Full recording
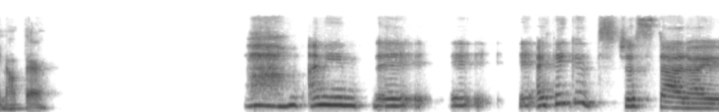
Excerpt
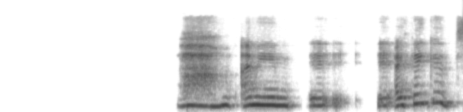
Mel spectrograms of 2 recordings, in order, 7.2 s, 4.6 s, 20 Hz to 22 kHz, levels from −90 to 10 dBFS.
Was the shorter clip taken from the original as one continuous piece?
no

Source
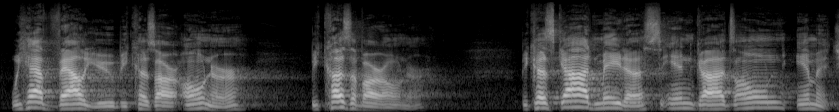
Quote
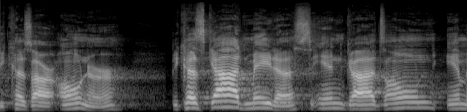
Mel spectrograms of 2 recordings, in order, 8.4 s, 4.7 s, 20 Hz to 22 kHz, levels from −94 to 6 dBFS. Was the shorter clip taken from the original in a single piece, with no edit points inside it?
no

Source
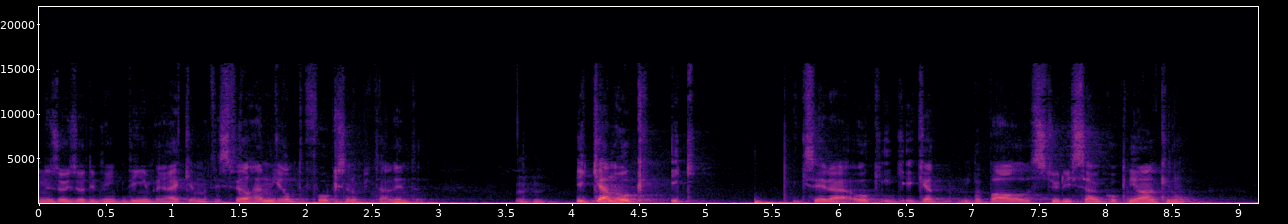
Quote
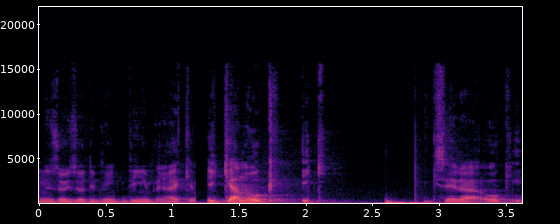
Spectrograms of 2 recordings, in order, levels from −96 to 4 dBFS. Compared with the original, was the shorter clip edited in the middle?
yes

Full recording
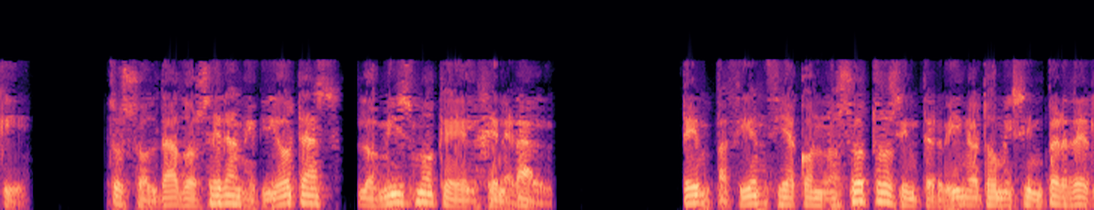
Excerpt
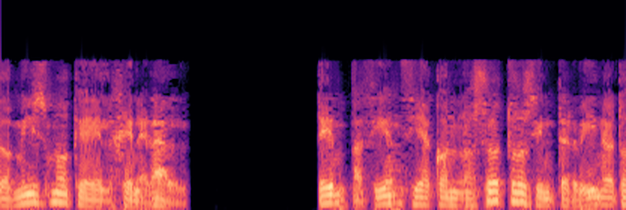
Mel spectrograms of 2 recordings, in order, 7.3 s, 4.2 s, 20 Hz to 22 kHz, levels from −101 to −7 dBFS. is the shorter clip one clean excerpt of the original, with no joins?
yes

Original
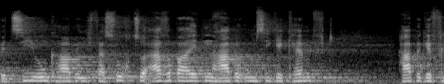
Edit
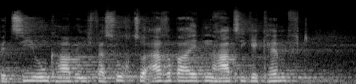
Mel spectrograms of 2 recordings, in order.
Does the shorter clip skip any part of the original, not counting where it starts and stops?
yes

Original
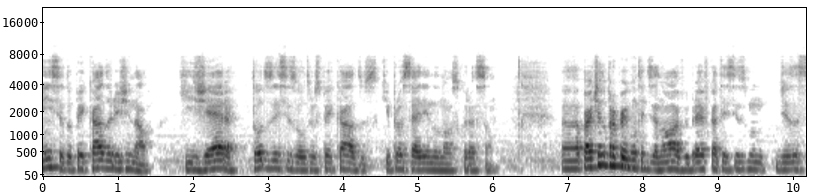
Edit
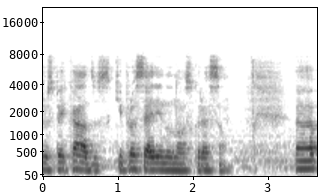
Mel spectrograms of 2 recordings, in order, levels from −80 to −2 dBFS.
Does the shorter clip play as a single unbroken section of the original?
yes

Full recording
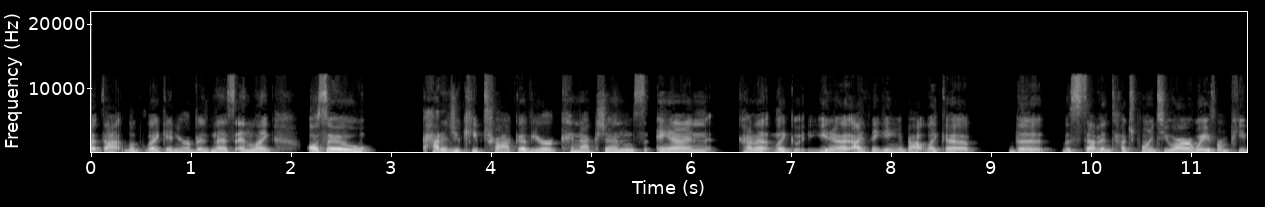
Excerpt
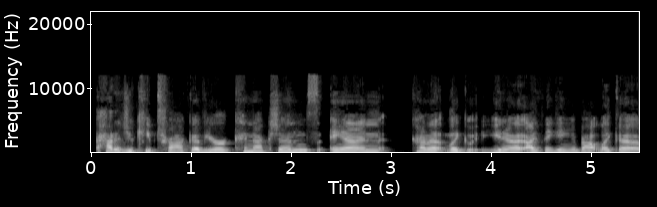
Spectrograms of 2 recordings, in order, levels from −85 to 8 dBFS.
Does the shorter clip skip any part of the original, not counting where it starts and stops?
no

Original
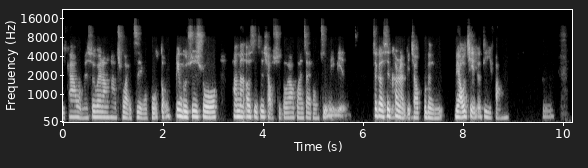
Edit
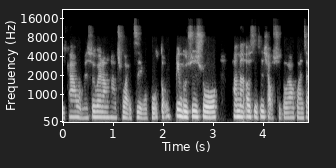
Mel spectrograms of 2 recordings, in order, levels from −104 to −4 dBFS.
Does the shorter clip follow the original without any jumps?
yes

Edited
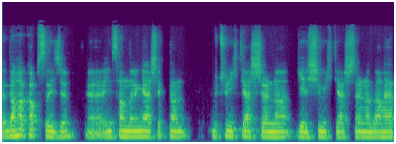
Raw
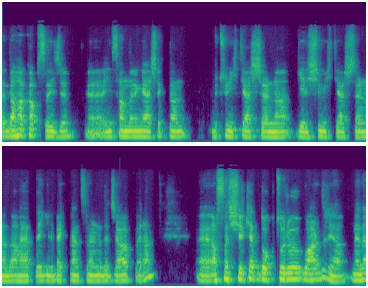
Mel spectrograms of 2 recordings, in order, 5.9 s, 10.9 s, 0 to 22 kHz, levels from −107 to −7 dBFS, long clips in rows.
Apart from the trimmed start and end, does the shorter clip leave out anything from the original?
no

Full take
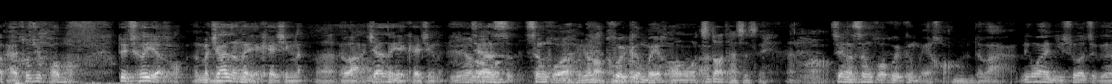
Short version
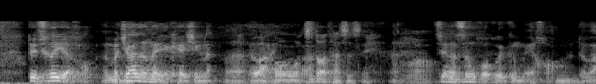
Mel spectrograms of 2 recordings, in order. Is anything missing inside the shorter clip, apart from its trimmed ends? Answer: yes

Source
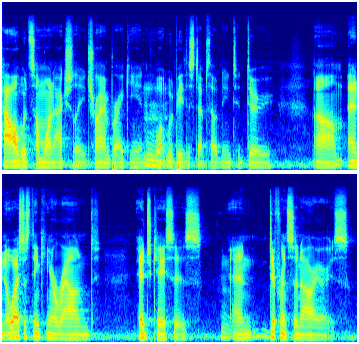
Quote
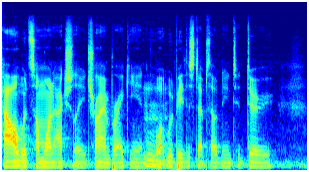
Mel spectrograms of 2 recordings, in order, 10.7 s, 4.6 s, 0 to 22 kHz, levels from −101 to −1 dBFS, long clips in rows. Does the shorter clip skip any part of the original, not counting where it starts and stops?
no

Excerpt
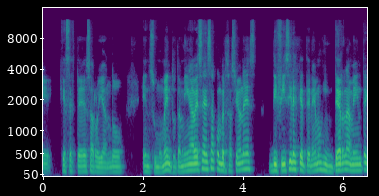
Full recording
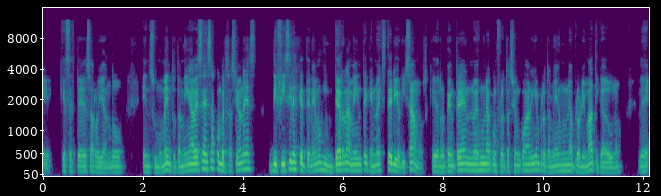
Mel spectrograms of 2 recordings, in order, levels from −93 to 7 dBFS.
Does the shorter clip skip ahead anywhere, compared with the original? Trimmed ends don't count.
no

